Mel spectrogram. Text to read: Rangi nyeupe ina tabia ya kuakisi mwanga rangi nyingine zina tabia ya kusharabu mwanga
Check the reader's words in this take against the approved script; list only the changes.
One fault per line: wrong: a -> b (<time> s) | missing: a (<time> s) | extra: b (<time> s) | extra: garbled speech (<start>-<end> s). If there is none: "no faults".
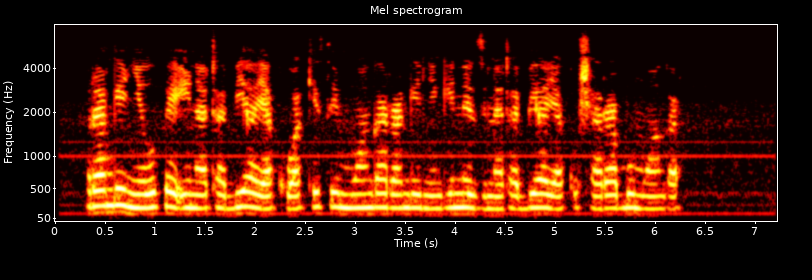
no faults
